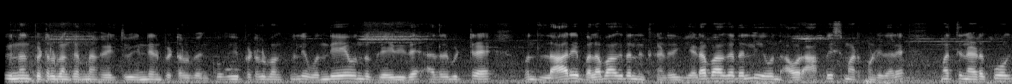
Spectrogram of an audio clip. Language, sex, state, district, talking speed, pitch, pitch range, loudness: Kannada, male, Karnataka, Bellary, 170 wpm, 120 Hz, 110-130 Hz, -18 LUFS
